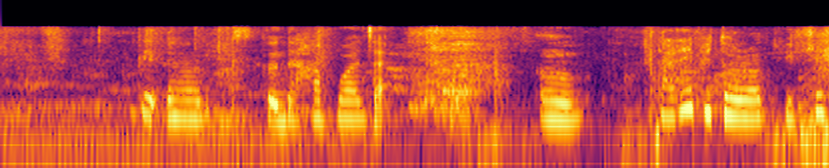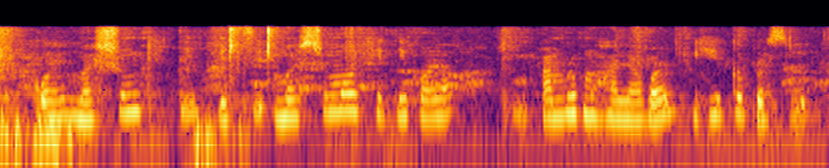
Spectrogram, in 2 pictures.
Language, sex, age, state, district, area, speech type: Assamese, female, 18-30, Assam, Kamrup Metropolitan, urban, spontaneous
